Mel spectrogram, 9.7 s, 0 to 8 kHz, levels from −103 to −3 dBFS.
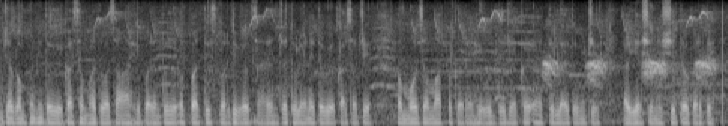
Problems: constant background noise, continuous background conversations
